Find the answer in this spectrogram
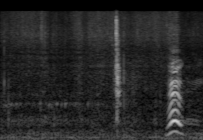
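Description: A single sharp metallic click of a break-action shotgun being broken open after firing, followed by a short spoken word near the end.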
